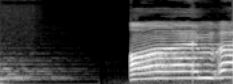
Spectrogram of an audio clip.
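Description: Recorded music: one love song fading out to silence, then after a short gap the next song starting suddenly with a long held, slightly wavering note.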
